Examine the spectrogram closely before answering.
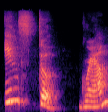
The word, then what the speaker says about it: Instagram: red bull red bull insta gram not close your lips instagram the thus the first a is the schwa oh remember instagram instagram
